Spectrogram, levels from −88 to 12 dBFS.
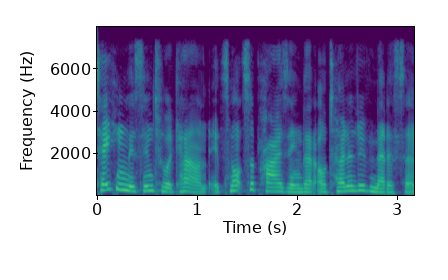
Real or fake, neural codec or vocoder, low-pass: fake; codec, 44.1 kHz, 7.8 kbps, Pupu-Codec; 7.2 kHz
